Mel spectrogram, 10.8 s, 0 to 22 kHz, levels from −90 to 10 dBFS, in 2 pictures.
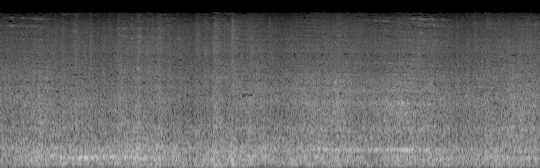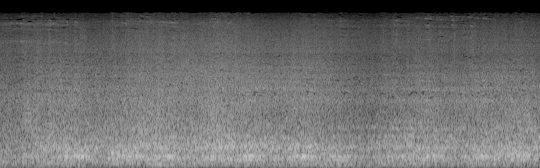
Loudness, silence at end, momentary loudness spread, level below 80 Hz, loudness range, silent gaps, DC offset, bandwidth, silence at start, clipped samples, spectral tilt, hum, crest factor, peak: -20 LUFS; 0 s; 6 LU; -40 dBFS; 4 LU; none; under 0.1%; 16 kHz; 0 s; under 0.1%; -4.5 dB/octave; none; 16 dB; -4 dBFS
